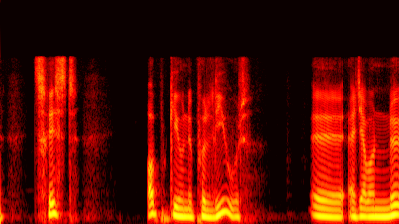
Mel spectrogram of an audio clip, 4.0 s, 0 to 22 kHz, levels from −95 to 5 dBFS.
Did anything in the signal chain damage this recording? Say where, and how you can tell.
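No, nothing damaged it.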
